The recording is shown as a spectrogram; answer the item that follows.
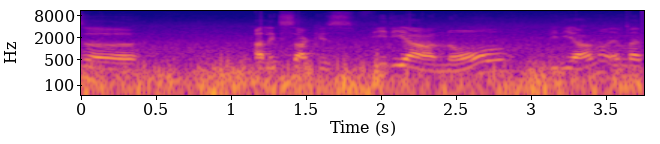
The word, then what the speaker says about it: Vidiano: Vidiano, am I pronouncing it correct?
